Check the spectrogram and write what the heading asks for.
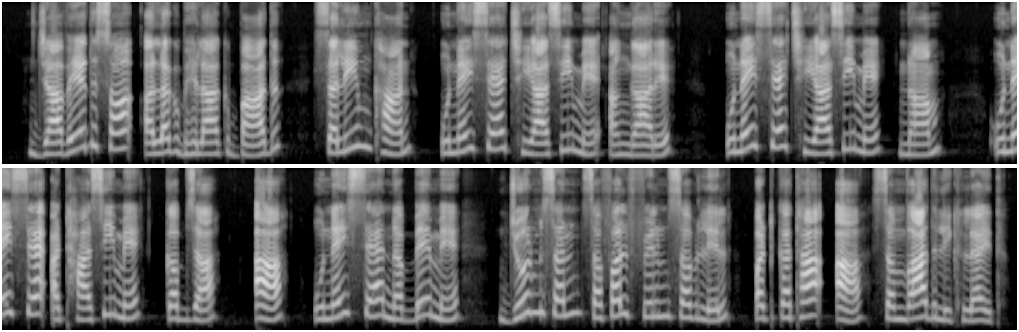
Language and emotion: Maithili, neutral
